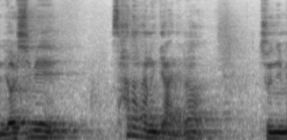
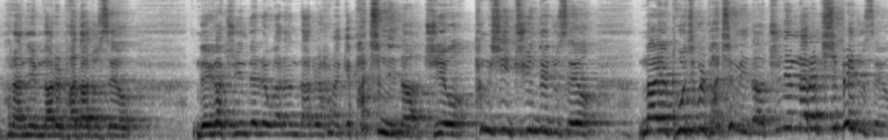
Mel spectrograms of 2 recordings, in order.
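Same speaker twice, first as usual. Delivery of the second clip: fervent crying prayer; 10 semitones higher than usual. Acted. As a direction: cry out to God, pleading. Acting believers' fervent prayer.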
